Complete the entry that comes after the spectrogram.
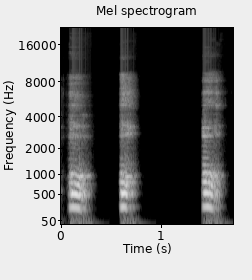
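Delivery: high, stunned little cries of "oh"; mock shock. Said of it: "I'm being so shocked".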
